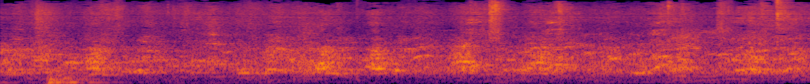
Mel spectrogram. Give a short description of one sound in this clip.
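A metal crate door rattles open.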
